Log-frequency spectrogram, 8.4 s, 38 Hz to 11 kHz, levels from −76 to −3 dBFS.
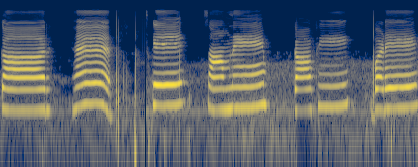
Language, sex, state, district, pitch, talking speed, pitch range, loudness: Hindi, female, Punjab, Fazilka, 285 Hz, 45 wpm, 270-310 Hz, -12 LUFS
